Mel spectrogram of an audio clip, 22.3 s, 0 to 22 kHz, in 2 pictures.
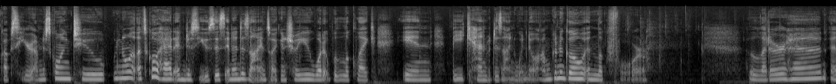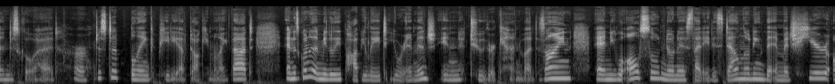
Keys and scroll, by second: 8.3-9.8 typing.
